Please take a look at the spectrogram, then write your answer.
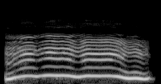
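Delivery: high, long closed-mouth hum; gagged muffled cry. A narrator's reading. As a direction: plead through a taped mouth. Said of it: "struggling to talk through the gag".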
